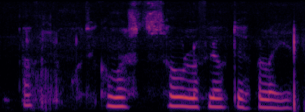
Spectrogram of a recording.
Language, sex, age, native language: Icelandic, female, 12, Icelandic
